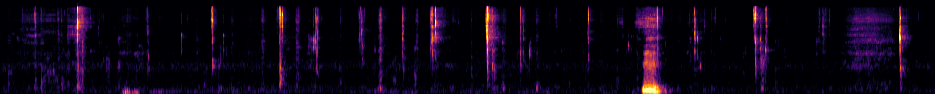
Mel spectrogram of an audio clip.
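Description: Another bite of fresh pineapple being chewed close to the mic: soft wet clicks and squishes spread through the clip, one thick crunchy burst near the end, and a brief low bump early on.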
